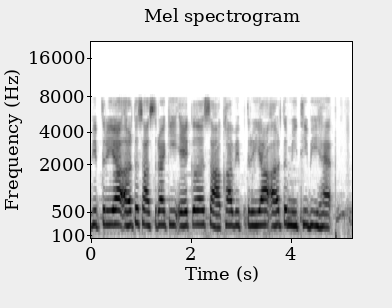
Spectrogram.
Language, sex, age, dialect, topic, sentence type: Hindi, female, 18-24, Marwari Dhudhari, banking, statement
